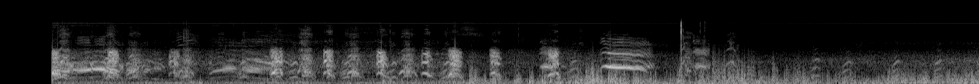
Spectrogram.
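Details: Dog barking during guard protection training: a rapid, sustained series of loud, harsh barks, several each second, starting abruptly, with a sharp noise and rougher sounds later in the sequence.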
